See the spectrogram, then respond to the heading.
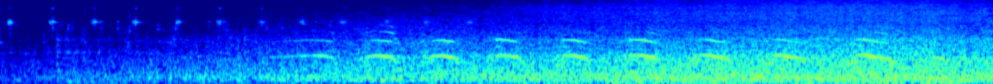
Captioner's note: birds squawking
